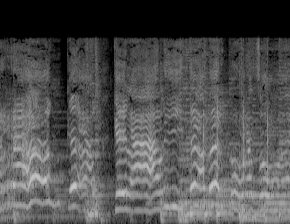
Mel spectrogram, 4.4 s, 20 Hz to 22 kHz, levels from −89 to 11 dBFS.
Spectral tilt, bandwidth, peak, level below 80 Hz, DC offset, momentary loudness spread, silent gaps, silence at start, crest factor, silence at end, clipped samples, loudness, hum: -4 dB/octave; 11.5 kHz; -4 dBFS; -54 dBFS; under 0.1%; 6 LU; none; 0 s; 14 dB; 0 s; under 0.1%; -19 LUFS; none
